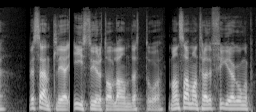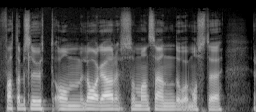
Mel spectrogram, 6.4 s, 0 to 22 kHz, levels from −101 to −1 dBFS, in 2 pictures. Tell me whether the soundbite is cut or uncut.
cut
